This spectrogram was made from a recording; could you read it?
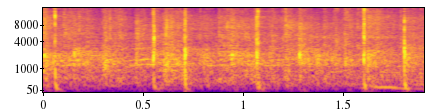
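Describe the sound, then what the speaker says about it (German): A studio audience at a TV show claps in a brief burst of applause, a dense patter of many hands at moderate volume. "Applaus!"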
